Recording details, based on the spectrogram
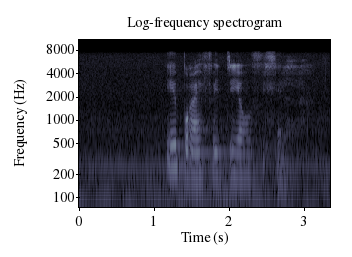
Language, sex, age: Southern Sotho, female, 21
